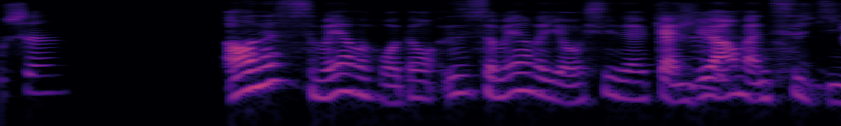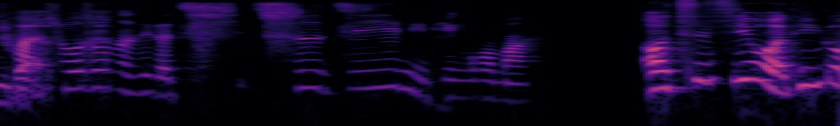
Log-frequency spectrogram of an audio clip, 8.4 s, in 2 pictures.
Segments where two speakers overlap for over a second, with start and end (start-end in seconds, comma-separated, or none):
3.3-4.5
